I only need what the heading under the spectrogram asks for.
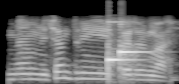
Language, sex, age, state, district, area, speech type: Tamil, male, 30-45, Tamil Nadu, Nilgiris, urban, conversation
